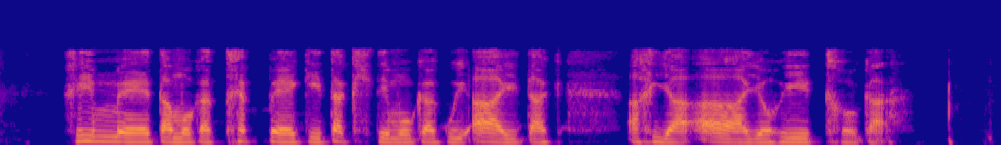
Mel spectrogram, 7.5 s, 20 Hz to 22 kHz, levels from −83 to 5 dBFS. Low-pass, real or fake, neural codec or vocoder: 5.4 kHz; real; none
